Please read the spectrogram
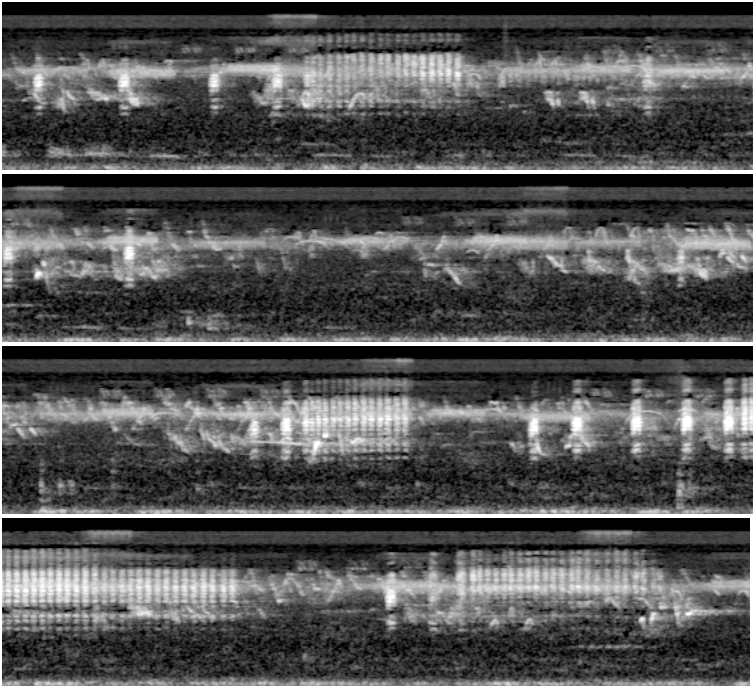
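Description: Small woodland birds chirping and calling in quick, scattered notes. Several bursts of rapid trilling come through, each lasting about a second.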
